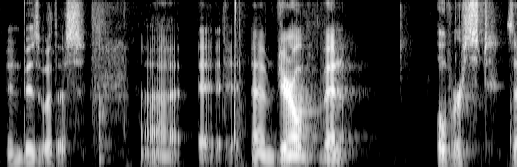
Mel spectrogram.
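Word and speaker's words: Van Ovost: General Van Overst, is that how you say it? Van Overst. Okay, I'm sorry we don't pronounce that often from Oklahoma.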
